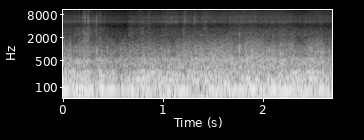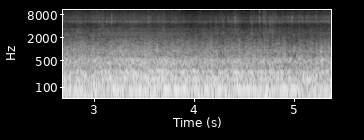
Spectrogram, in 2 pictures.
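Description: Tyres hiss and rumble over wet, slushy road.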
